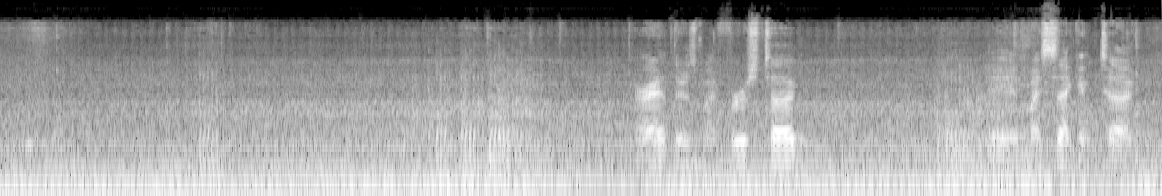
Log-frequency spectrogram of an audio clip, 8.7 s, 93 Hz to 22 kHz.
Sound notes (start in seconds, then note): 2.7 trailer brakes engage; 6.9 trailer brakes engage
